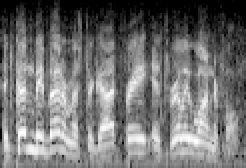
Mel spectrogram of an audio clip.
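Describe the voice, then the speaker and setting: A man's voice: sits high, very animated, quick pace, pushed and bright, slight background noise, rough recording. A young American man, a military pilot, speaking politely and earnestly in a rehearsed on-camera interview. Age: young adult.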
